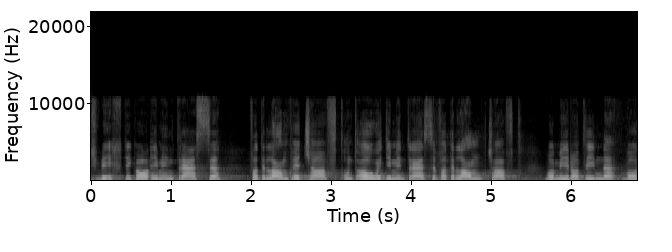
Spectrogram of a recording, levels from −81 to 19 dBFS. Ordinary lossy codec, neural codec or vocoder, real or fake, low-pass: none; autoencoder, 48 kHz, 32 numbers a frame, DAC-VAE, trained on Japanese speech; fake; 10.8 kHz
